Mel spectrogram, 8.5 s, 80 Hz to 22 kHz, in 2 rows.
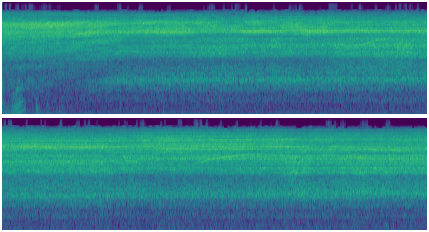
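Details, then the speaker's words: Loud continuous high-pitched whine and hiss of a high-speed dental handpiece with water spray and a thin black diamond bur doing initial rough occlusal reduction of upper right molar (tooth #3) after crown removal. "Okay, back to our skinny black diamond to do our initial rough roof."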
